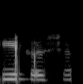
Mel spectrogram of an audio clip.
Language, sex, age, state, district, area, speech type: Kashmiri, female, 30-45, Jammu and Kashmir, Kupwara, rural, conversation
